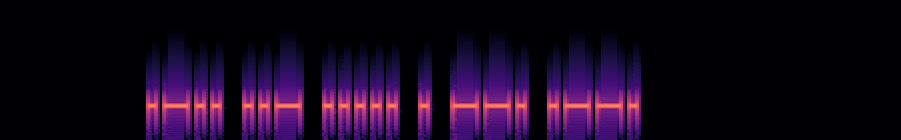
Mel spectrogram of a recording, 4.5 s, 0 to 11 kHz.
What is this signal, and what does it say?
Morse code, heard as a keyed tone, about 30 wpm, 700 Hz. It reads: LU5EGP
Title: DXCC-100 Call Signs - 6 Characters - 30wpm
